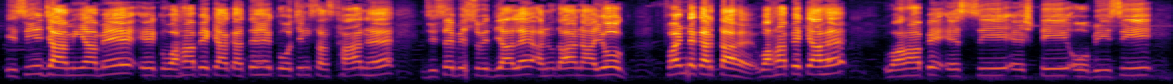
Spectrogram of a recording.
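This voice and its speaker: A man's voice: high voice, bright, forceful tone, dry recording. A man from the public, talking indignantly in a street interview and repeating his questions insistently. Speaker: member of the public giving his view.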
